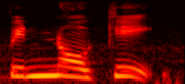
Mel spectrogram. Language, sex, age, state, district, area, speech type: Tamil, female, 30-45, Tamil Nadu, Dharmapuri, rural, read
